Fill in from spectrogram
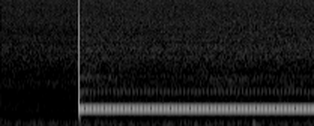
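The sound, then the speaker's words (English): A soft click, then a phone's outgoing ringing tone starts: a steady, mid-pitched electronic hum that holds unbroken to the end. It is clear, with no voices. “I wish I could see him on TV looking at his phone and ignoring my call.”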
